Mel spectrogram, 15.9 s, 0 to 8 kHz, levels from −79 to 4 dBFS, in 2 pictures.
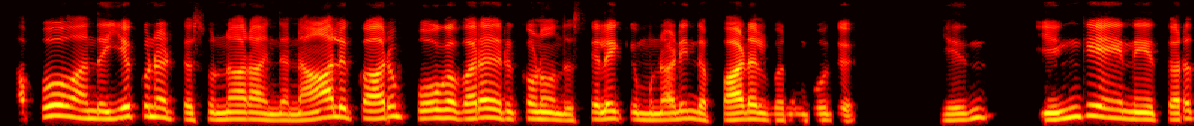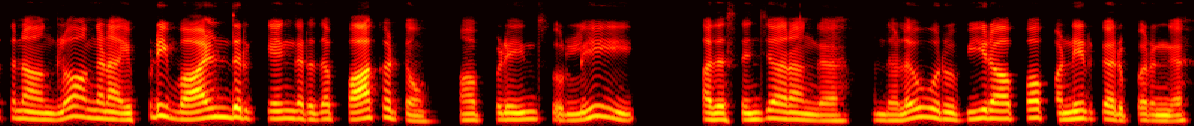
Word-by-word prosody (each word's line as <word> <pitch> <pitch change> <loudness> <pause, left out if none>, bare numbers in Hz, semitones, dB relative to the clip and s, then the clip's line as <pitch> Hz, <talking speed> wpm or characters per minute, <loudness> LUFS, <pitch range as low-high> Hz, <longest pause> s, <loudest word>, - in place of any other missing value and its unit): அப்போ, 235 - 0 0.2
அந்த 185 -1 0
இயக்குனர்ட்ட 225 -6 0
சொன்னாராம், 165 0 +1
"இந்த 145 - -2
4 215 +6 +4
காரரும் 195 +6 +2
போக 195 +1 +2
வர 185 - +3
இருக்கணும். 170 0 0
அந்த 145 -1 -1
சிலைக்கு 170 0 0
முன்னாடி 155 +3 0
இந்த 155 - 0
பாடல் 160 +1 +5
வரும்போது. 145 0 -7 0.8
எந் 185 +8 -3 0.5
எங்க 225 +8 +1 0.2
என்னைய 170 -3 +2
தொரத்துனாங்களோ! 175 0 -1
அங்க 195 -4 -2
நான் 155 -2 +2
எப்பிடி 220 +11 -1
வாழ்ந்திருக்கேங்கிறத 180 -3 +1 0.2
பாக்கட்டும்." 170 - +2 0.3
அப்பிடீன்னு 160 +4 -2
சொல்லி 150 +10 -1 0.7
அத 155 - +4
செஞ்சாராங்க. 160 -3 0 0.3
அந்தளவு 145 +9 -1
1 170 - -1
வீராப்பா 185 +1 +1
பண்ணியிருக்காரு 165 -2 0
பாருங்க 130 -2 -1
170 Hz, 130 wpm, -22 LUFS, 155-185 Hz, 0.8 s, பாடல்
